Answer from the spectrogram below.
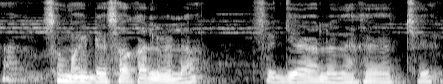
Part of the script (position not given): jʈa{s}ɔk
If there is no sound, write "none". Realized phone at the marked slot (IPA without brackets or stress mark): s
